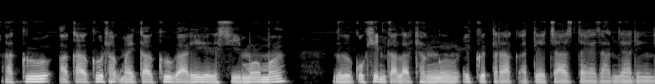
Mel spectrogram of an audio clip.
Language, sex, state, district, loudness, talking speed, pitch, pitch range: Wancho, male, Arunachal Pradesh, Longding, -16 LUFS, 155 wpm, 105 Hz, 95-110 Hz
